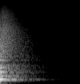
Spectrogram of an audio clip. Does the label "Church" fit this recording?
No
